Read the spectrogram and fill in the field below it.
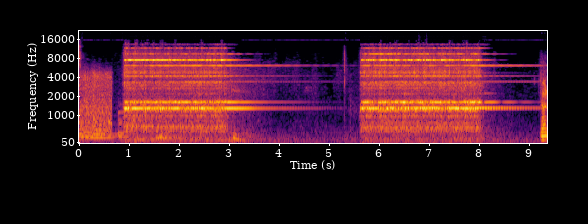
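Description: Indoor telephone bell ringing loudly and close in two long bursts of about two seconds each, separated by a quiet gap, with no talking over it.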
